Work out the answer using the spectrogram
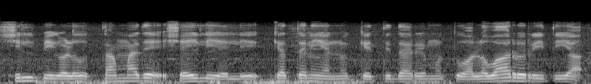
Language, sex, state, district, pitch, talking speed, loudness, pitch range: Kannada, male, Karnataka, Koppal, 135 Hz, 80 wpm, -16 LUFS, 130-145 Hz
